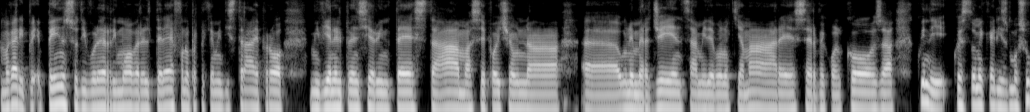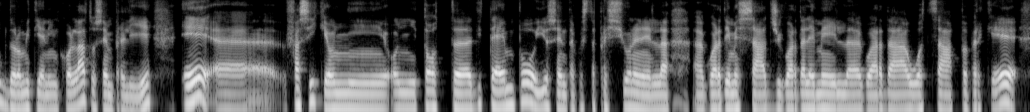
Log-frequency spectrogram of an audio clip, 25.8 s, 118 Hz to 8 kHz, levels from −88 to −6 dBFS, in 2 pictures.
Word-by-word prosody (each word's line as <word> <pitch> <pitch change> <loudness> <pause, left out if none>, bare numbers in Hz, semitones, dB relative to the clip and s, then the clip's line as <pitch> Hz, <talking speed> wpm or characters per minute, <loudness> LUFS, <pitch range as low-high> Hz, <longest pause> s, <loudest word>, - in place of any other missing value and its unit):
magari 130 +1 +2
pe 130 +1 -7
penso 145 +1 +2
di 130 -1 -2
voler 130 +1 +2
rimuovere 130 0 +1
il 125 -1 -3
telefono, 135 0 0
pe 130 - -6
pe 135 - -12
che 125 - -5
mi 125 -1 -1
distrae, 130 +2 -3
però 130 0 +1 0.4
mi 125 - 0
viene 130 +1 +4
il 125 - +2
pensiero 125 0 +1
in 120 -1 -1
testa: 125 0 +2
“Ma 120 -1 +1
se 120 +2 -2
poi 125 +1 -1
c'è 120 +1 -4
una, 115 -1 +1 0.3
ehm, 115 -1 -1
un'emergenza, 120 +1 +1
mi 120 0 -1
devono 115 -1 +1
chiamare, 120 0 -1
serve 120 -1 -2
qualcosa?”. 120 +1 0 0.3
Quindi 125 -9 +1
questo 145 +1 -1
meccanismo 140 -2 -1
subdolo 130 -9 0
mi 125 - 0
tiene 120 -2 -2
incollato 120 +7 0
sempre 115 -2 -2
lì 105 +4 -1 0.4
e, 185 +7 +5
ehm, 120 - -4
fa 150 - -1
sì 175 +5 +1
che 175 -8 -2
ogni 120 -1 +2
ogni 120 0 -2
tot 125 -1 +2
di 140 +5 -7
tempo 145 +4 +3
io 130 +2 0
senta 115 -2 -2
questa 115 +1 -8
pressione 125 +1 -1
nel, 115 0 +2 0.3
uhm, 115 -1 -2
guarda 120 +1 +1
i 120 - +4
messaggi, 115 0 0
guarda 120 0 +1
le 115 -1 +3
mail, 115 0 +2
guarda 115 0 +1
WhatsApp, 115 0 -2
perché, 125 - +1
120 Hz, 155 wpm, -22 LUFS, 115-130 Hz, 0.4 s, e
